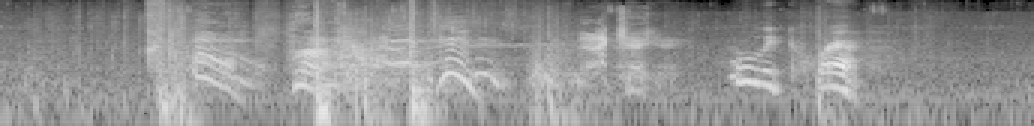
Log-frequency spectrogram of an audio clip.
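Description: A man grunts with effort.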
